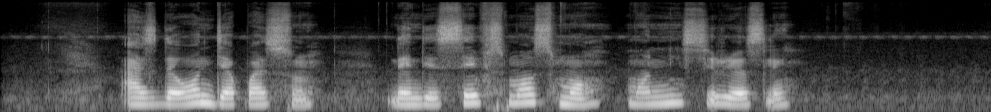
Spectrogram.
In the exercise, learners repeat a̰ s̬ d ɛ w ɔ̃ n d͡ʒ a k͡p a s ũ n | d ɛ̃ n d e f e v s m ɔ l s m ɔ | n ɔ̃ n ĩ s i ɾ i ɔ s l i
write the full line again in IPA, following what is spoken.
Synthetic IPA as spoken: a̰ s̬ d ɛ w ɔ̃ n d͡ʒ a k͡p a s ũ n | d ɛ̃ n d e s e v s m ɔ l s m ɔ | m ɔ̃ n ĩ s i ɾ i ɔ s l i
